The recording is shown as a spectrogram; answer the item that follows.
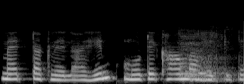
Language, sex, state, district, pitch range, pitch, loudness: Marathi, female, Maharashtra, Sindhudurg, 215-245 Hz, 240 Hz, -23 LUFS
